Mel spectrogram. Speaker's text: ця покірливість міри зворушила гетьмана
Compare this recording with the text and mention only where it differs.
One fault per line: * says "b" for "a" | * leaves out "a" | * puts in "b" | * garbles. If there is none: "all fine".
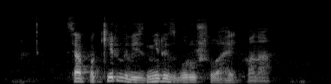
all fine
